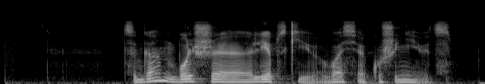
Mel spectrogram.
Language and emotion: Russian, neutral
